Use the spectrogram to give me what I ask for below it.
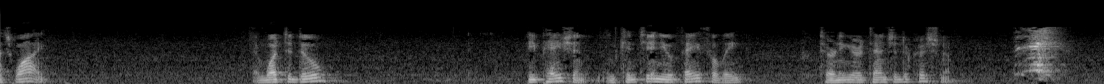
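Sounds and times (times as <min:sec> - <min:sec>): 
speech: 0:00.0 - 0:00.6, 0:02.5 - 0:03.4, 0:05.3 - 0:07.5, 0:08.2 - 0:10.4
person sneezing: 0:10.2 - 0:10.8.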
